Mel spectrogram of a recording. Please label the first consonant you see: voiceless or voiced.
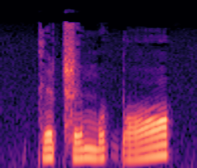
voiceless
